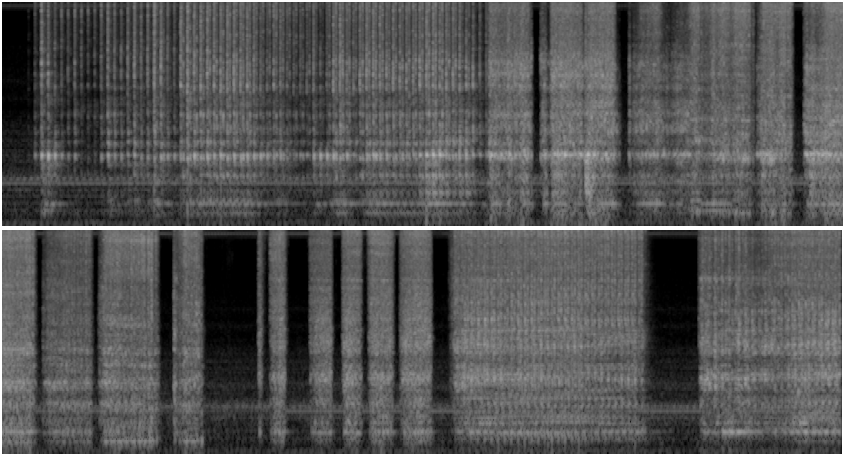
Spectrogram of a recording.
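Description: Bowl gouge cutting a crotch elm bowl on a wood lathe, a loud continuous scraping hiss broken by frequent short gaps as the tool lifts off, close up.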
